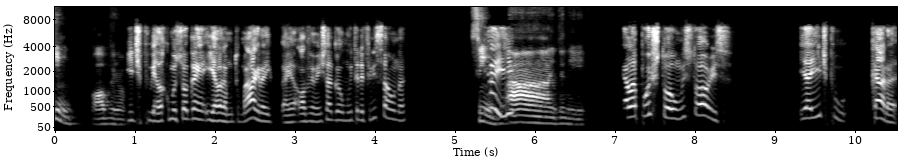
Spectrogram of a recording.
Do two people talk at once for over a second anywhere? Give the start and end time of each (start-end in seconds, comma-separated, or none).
none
